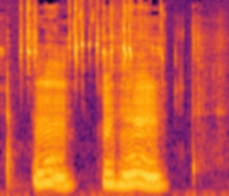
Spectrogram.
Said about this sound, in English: Crickets. Yeah. Crickets. Couldn't find the button fast enough.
